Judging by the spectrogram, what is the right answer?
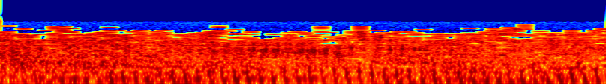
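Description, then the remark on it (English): A helicopter in the distance near the Davidian compound, a steady low droning rumble with a faint rhythmic chop running through it, continuous for the whole stretch with no voices. “You hear helicopter off in the distance there.”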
